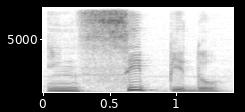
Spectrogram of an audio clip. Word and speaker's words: insípido: Por isso que tem que colocar para justamente indicar que a sílaba tônica, aquela que nós vamos falar mais alto, é a que tem o acento. Ó, insípido.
